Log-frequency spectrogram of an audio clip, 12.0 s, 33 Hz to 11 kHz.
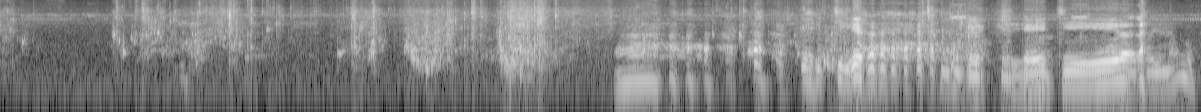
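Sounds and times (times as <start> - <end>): river water splashing and trickling: 0.0 - 11.2
loud water splashes: 3.4 - 5.7.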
